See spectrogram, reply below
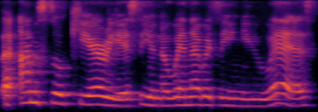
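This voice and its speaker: A woman in her forties with a Japanese accent, a posture coach joining a video call, speaking haltingly with frequent "uh". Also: mid-range voice, mellow, roomy sound. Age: 40s. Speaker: posture coach, audience guest. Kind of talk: casual question on a video call.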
